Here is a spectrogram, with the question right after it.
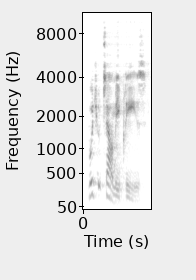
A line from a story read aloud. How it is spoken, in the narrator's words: Alice, a little timidly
